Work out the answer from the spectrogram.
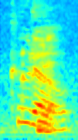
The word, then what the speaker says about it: Couto: Actually, it's Couto. Couto. Well, it's C-O-U. It's O-U-T. It's Couto.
